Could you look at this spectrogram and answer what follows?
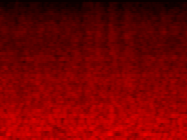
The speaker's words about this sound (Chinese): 怎么突然这么大的雨啊？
